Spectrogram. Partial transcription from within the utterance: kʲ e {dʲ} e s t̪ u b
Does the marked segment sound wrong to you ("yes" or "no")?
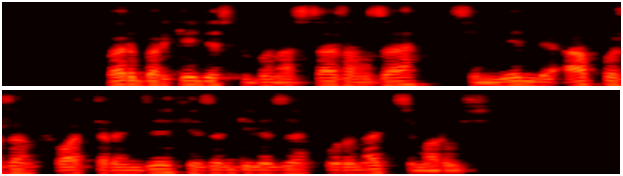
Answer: no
